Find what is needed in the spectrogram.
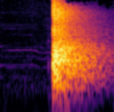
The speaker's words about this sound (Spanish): Pues oigo un petardo. Estamos en la calle La Viga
